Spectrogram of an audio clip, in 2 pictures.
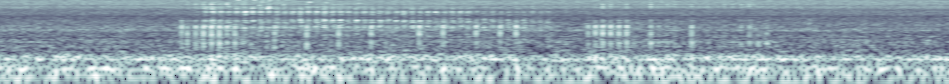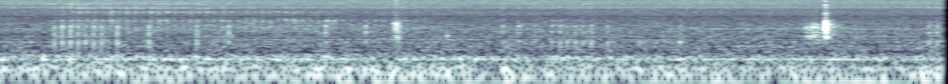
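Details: A sleeping cat named Medi Cat snores peacefully, giving a constant low droning rumble with soft airy breaths near one, three and five seconds and a tiny click near the end.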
